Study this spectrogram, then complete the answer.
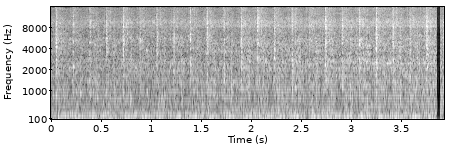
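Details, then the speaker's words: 1963 Chevrolet Impala at idle: rapid ticking, about three a second, over a rough, low idle from a known exhaust header leak puffing at each pulse. The engine also feels weak under throttle. "now I know it's got an exhaust leak it's got a header leak I I'm aware of that"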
